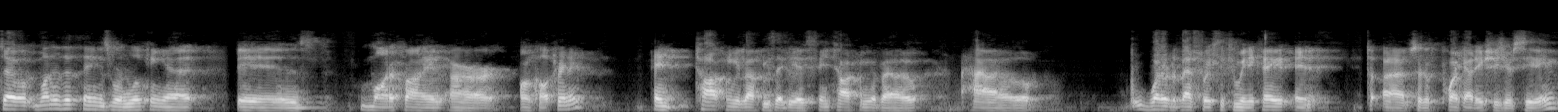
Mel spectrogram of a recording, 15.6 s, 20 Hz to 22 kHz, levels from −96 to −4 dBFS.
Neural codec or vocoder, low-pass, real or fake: codec, 16 kHz, 2 kbps, FreqCodec, larger model; 7.2 kHz; fake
